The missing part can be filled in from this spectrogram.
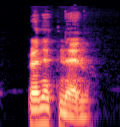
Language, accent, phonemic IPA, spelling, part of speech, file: French, France, /pla.nɛt nɛn/, planète naine, noun, LL-Q150 (fra)-planète naine.wav
- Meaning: dwarf planet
